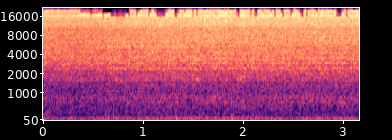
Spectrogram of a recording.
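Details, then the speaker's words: 1/2-inch copper 90-degree elbow leaking at about 110 PSI with a failed pressure reducing valve; a loud, steady high-pressure water hiss like a river as it sprays. "All I can tell you is that doesn't sound good. Wow. It's even louder over here. Holy mackerel. That is super loud, dude. That sounds like a river."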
